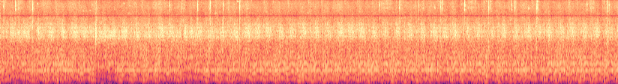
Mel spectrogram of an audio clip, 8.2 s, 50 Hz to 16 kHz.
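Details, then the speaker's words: 1914 Dodge T-bucket roadster on first start attempt: continuous fast, even starter cranking that never fires, because plug wires were set in clockwise Ford firing order while this distributor turns counterclockwise, Chevrolet style. "well bonehead mistake I put it firing order on here clockwise old Ford hangover visitor this turns counterclockwise juvie style"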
